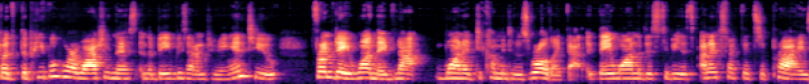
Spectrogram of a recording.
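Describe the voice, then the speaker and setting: A woman's medium-pitched voice carries a bright, sharp tone. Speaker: tarot reader. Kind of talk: channeled tarot reading. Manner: fast; animated.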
